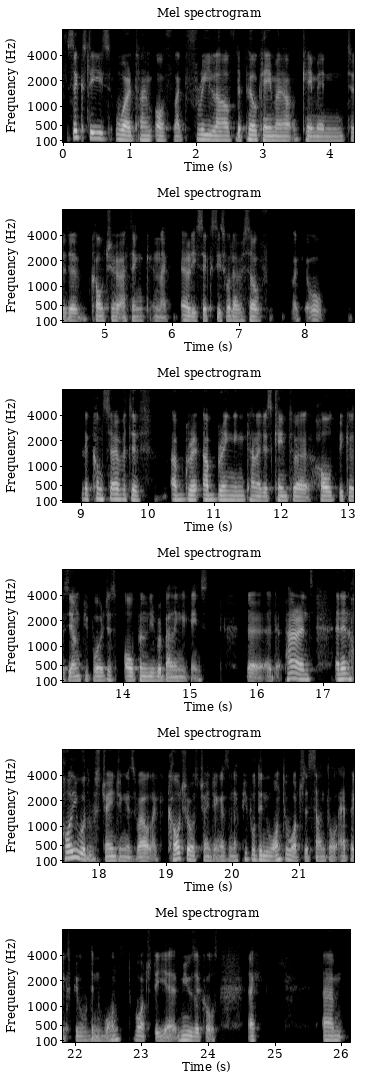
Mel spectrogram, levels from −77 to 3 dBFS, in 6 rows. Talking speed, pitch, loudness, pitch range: 185 wpm, 110 Hz, -26 LUFS, 105-125 Hz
